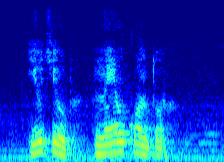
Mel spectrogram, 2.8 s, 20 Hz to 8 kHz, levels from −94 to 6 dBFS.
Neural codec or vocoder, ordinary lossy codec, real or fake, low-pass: none; Opus, 16 kbps; real; 7.2 kHz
